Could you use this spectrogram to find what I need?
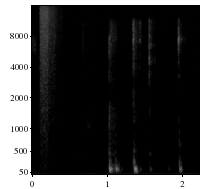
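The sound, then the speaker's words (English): Typing on a computer keyboard into a search bar: a few sharp, quiet key clicks in an irregular rhythm, following a brief soft rustle at the start. “If you just type in to the old Google search bar,”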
